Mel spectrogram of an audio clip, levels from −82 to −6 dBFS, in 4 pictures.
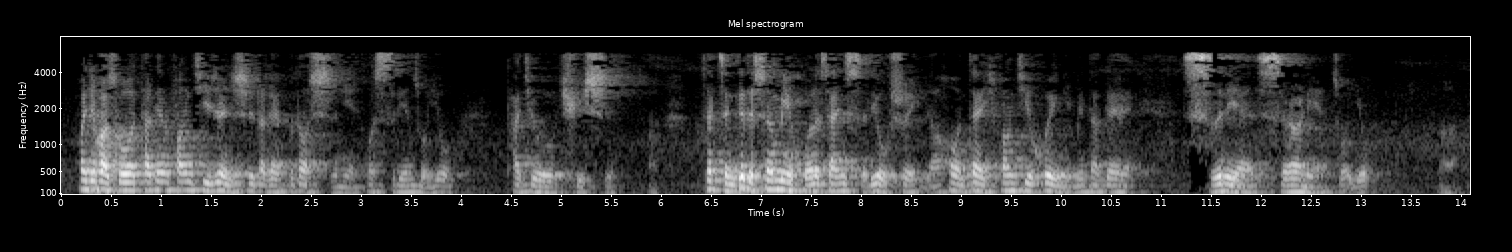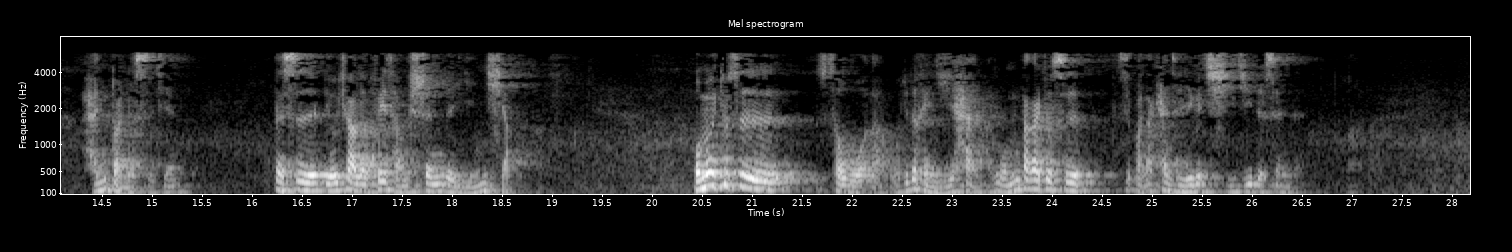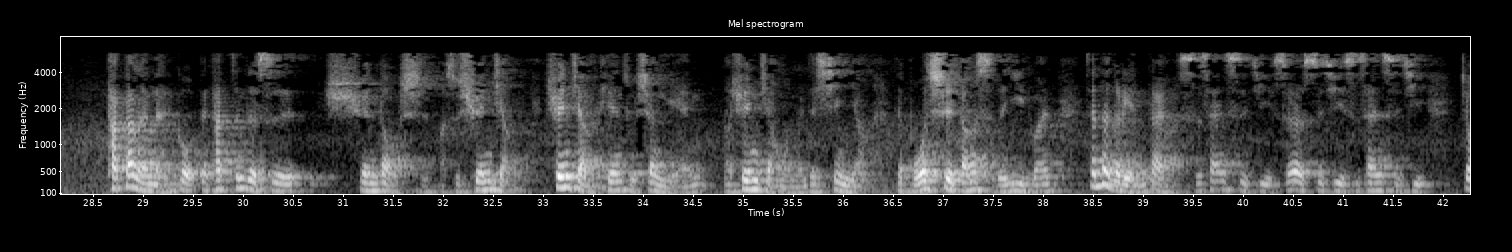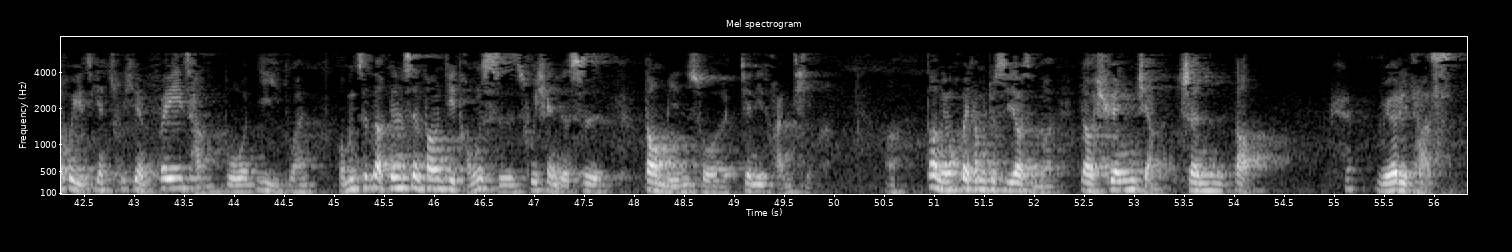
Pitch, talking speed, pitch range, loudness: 140 Hz, 240 characters per minute, 125-160 Hz, -22 LUFS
